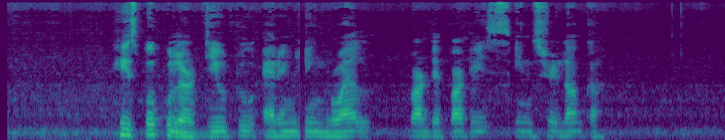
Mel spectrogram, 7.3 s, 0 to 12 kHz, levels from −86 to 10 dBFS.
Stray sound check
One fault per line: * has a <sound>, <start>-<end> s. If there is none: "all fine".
* has a dropout, 3.0-3.0 s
